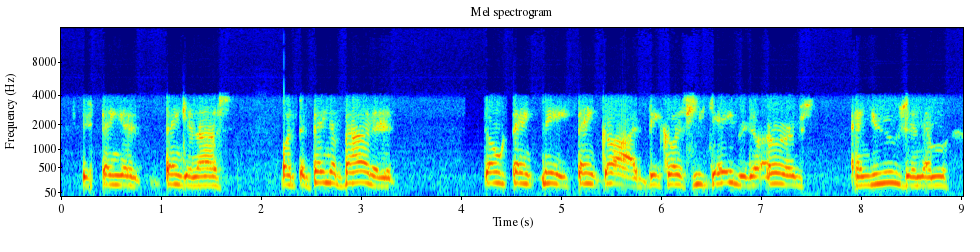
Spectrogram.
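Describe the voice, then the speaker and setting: Noticeable background noise sits behind a man's voice. He has a high pitch and a fairly slow pace. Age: 70s. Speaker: herbalist and business owner. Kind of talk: radio interview.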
